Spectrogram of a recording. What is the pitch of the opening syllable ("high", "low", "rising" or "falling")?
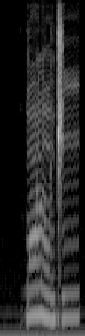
high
